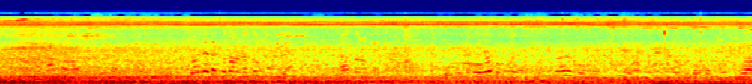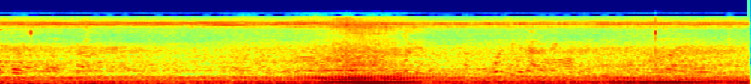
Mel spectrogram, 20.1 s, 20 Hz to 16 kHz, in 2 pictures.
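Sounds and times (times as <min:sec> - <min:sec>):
low hum of vehicles: 0:00.0 - 0:20.0
people's voices: 0:00.0 - 0:20.0
motor vehicle passing close: 0:07.0 - 0:20.0.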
